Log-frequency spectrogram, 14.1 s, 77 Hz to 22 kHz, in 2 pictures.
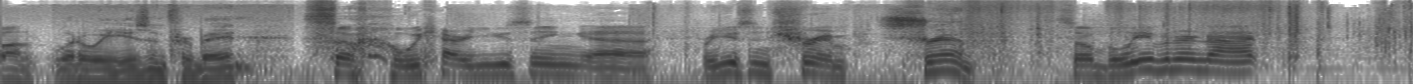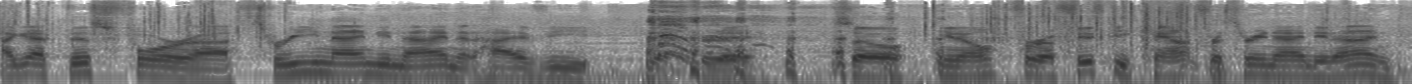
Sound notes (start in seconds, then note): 1.6 laughs; 10.3 laughs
